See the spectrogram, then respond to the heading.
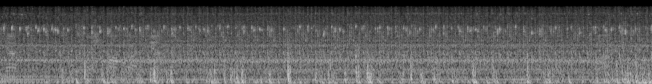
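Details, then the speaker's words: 2015 Veam truck with Nissan 6T5 diesel and stainless box, idling: a fast high cricket-like chirp over the diesel clatter, from the drive belt, said to stop when water is poured on; the engine is otherwise quiet; belt chirp at idle. "cũng khá là êm nha cả nhà là kêu dây Coro nha kêu như tiếng dế cả nhà nhiều xe cũng kêu vậy"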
